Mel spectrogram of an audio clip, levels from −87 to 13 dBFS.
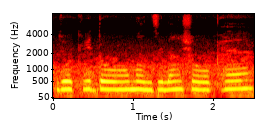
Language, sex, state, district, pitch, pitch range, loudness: Hindi, female, Punjab, Pathankot, 240 Hz, 235-245 Hz, -14 LUFS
